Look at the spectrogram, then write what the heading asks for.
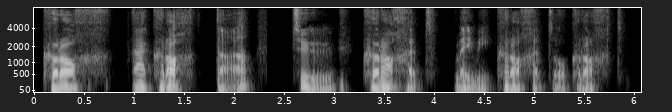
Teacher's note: often the final vowel sound gets deleted in Perthshire and a little vowel will be put in between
